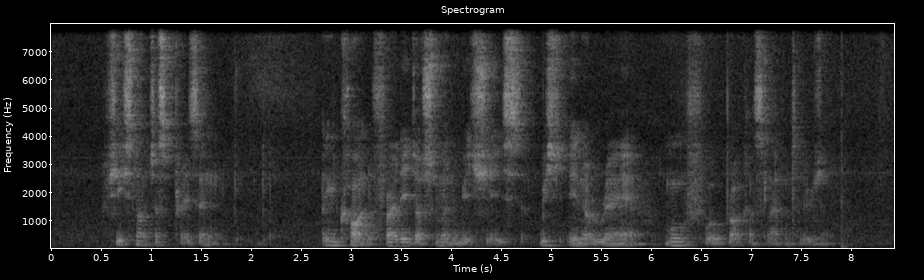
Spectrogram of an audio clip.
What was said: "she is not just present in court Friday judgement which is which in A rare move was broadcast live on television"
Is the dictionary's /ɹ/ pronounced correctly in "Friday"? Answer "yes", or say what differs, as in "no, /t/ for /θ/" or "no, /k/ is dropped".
yes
